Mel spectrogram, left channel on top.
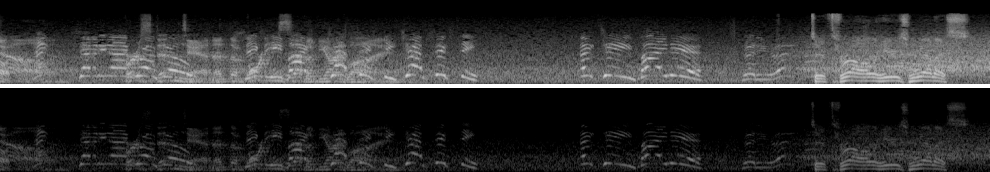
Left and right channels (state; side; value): quieter; right; 25.2 dB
